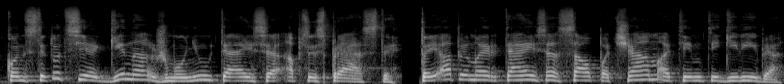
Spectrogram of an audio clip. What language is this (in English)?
Lithuanian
